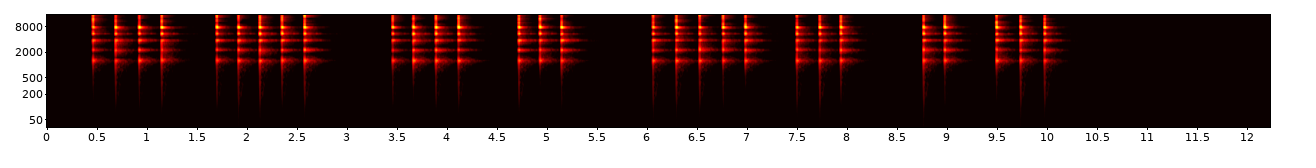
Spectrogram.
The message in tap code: USXH

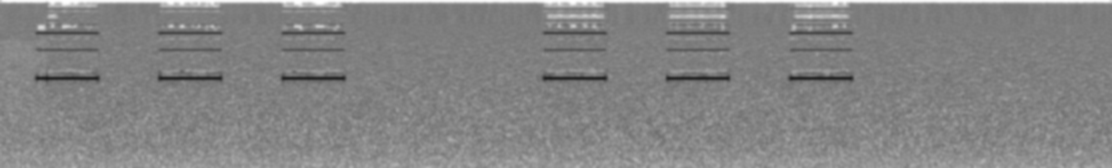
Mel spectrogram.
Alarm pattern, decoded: temporal three

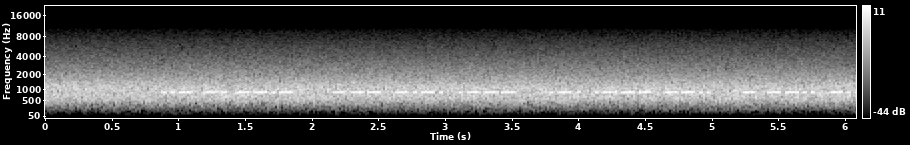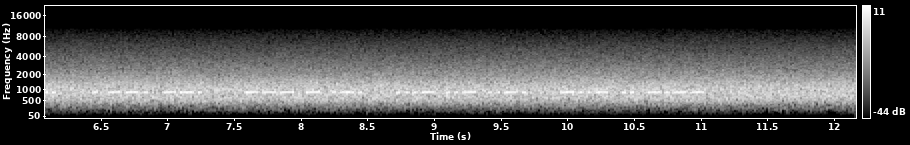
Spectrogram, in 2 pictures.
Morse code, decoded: UNQ OCJ RJZ TZB EGG OTR VUF XIY

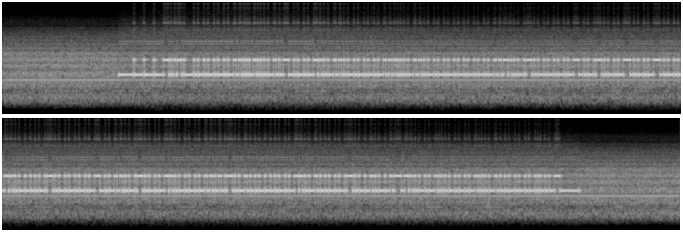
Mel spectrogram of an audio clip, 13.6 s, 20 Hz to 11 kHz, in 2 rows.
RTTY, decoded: 86409 88488 39355 13983 82301 03775 44069

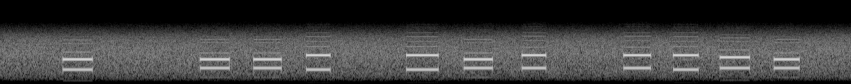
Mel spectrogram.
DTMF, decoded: 1 443 346 6354

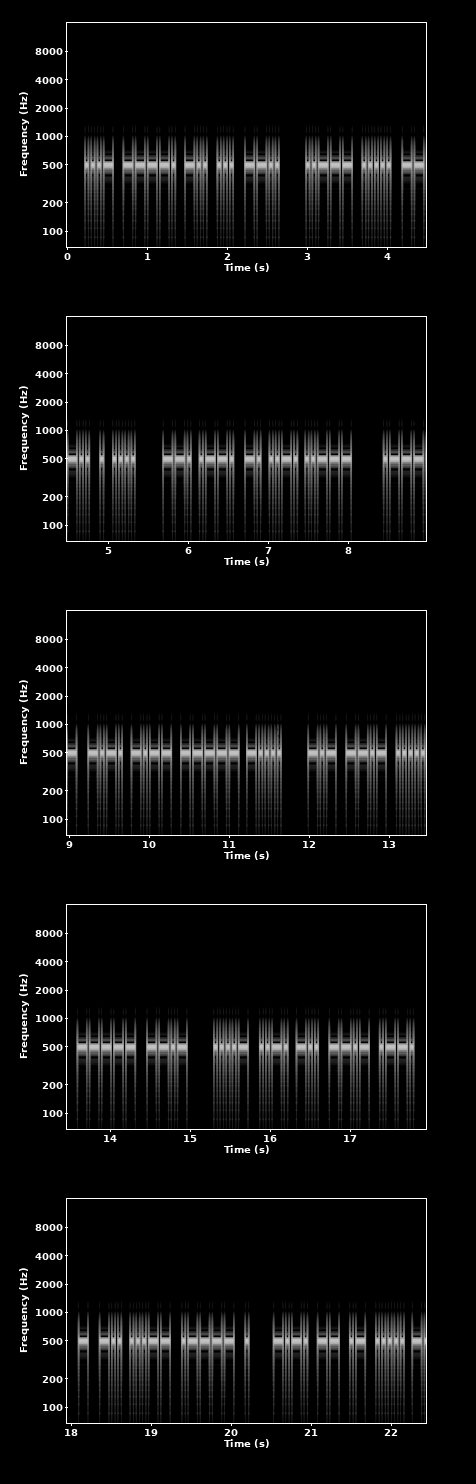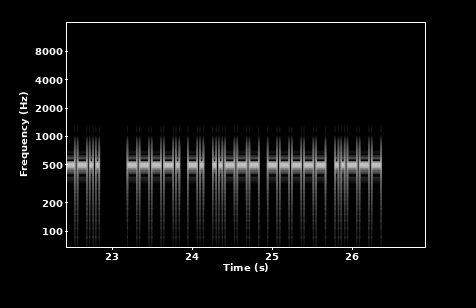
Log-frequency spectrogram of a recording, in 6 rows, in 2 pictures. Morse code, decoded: V9DSZ 258EH GPNF2 1CY06 KQ50Q 4FDQP TD31E CMA58 9N202

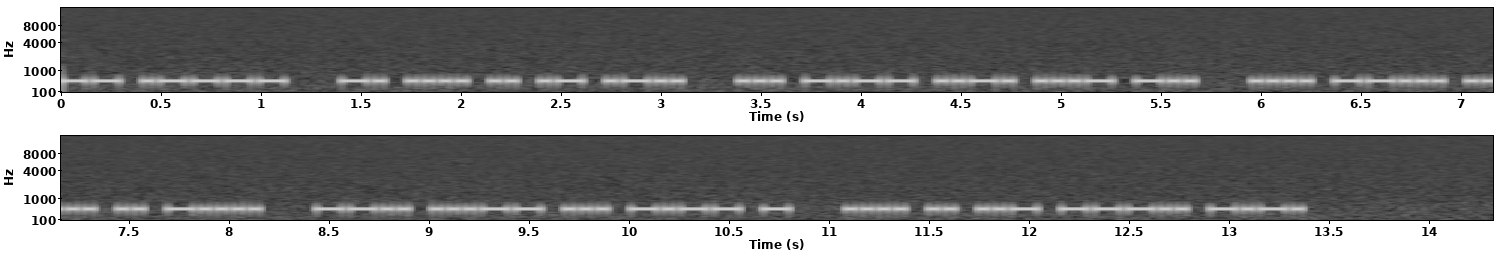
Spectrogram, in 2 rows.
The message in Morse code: … NHIAL SYFVD H7HI6 Z3SYT HIU8C

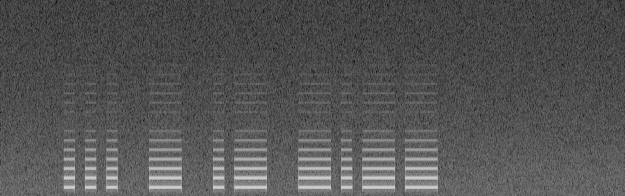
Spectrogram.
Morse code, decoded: STAY

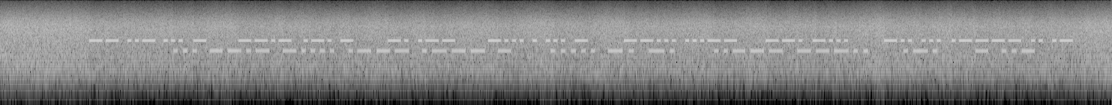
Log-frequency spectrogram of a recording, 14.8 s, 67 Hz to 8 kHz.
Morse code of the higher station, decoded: MUST QRT NW BEST 73 GB DS1IA

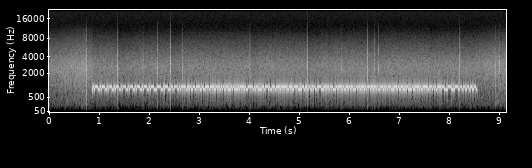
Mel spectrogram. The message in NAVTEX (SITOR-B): ZCZC GL13 FORECAST: WIND N 6 TO

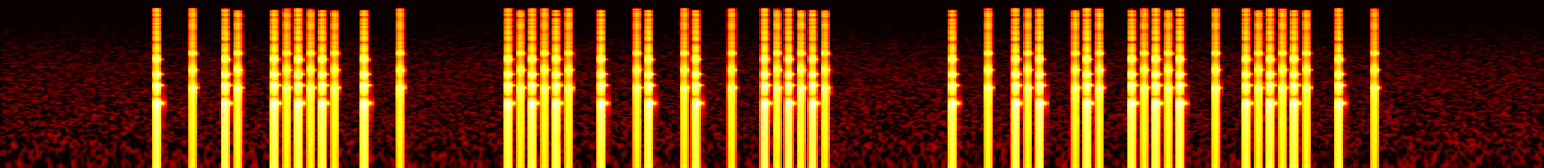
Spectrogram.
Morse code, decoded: TEST SOS TRUST

